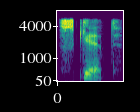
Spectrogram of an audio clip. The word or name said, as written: skit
